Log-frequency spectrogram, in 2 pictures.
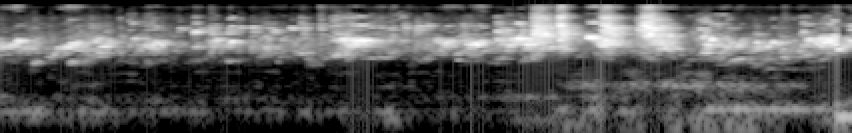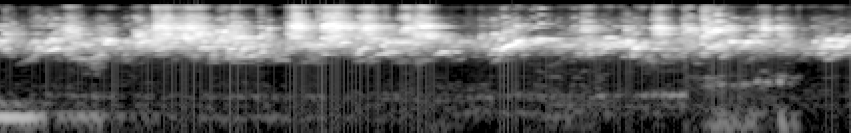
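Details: Budgerigars kept as pets warble and chatter in a long, dense stream of high scratchy notes and chirps, peaking in loud bursts midway, with low hums and thuds from movement below.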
